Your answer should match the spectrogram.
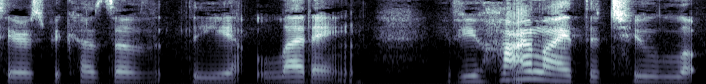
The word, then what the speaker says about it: leading: Leading, although it's L-E-A-D-I-N-G, is pronounced leading, is the space between the lines.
